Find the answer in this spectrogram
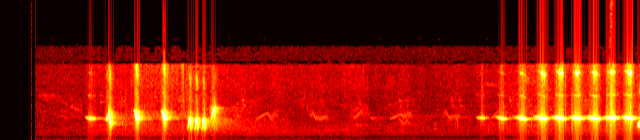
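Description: A songbird singing two phrases. About a second in comes a few clear, high-pitched notes ending in a short buzzy trill. After a pause of about three seconds comes a run of quick repeated notes, about five a second, growing louder.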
